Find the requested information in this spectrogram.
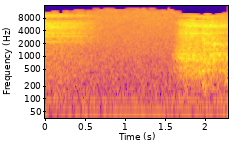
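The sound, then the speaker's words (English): A deep breath drawn in and blown out, a soft airy rush that swells noticeably louder in the final second, with no voices. “So if you'd be kind enough, just take a deep breath.”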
